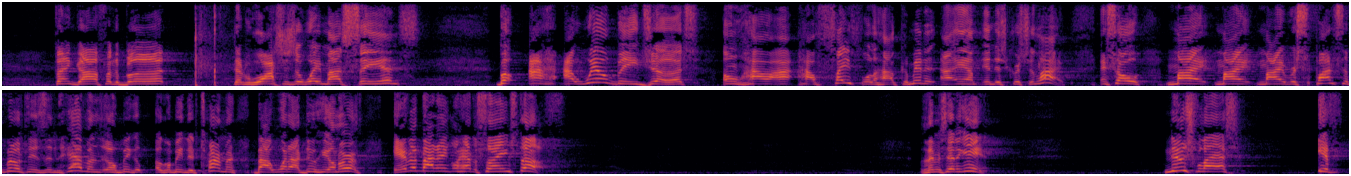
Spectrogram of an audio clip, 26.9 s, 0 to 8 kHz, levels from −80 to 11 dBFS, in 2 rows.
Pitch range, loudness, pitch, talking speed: 200-255 Hz, -24 LUFS, 225 Hz, 145 wpm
